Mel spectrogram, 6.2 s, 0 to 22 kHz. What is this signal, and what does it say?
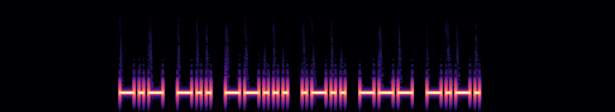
Morse code, heard as a keyed tone, about 25 wpm, 700 Hz. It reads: KD7LOC
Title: USA Call Signs - 6 Characters - 2x Character Spacing - 25wpm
